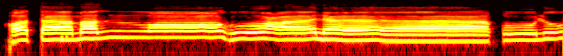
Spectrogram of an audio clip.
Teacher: খতামাল লহু পড়বো, খতামাল লাহু কেউ পড়বো না, কারণ আল্লাহ শব্দের আগে জাবার এসছে মিমের উপরে, তাই এটা পুর হবে।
